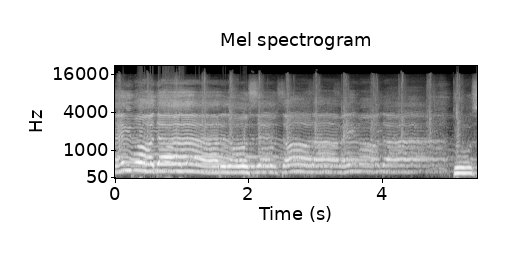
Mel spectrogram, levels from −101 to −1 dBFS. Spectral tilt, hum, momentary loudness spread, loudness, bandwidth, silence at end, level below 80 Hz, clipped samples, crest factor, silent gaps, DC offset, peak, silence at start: -5 dB/octave; none; 13 LU; -11 LUFS; 17 kHz; 0 s; -56 dBFS; 0.5%; 12 dB; none; under 0.1%; 0 dBFS; 0 s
